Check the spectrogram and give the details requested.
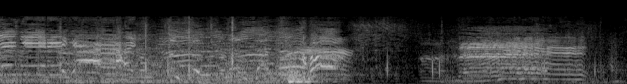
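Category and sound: animal, sheep bleating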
